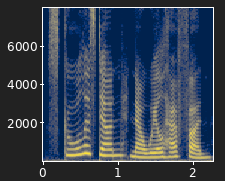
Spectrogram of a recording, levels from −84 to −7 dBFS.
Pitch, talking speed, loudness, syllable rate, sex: 270 Hz, 185 wpm, -16 LUFS, 3.3 syllables/s, female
